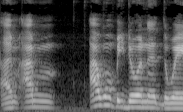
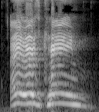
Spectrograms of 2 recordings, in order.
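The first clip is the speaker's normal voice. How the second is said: excited shout; 10 semitones higher, 9 dB louder, slower than usual. Real, not acted. Spots Kane in game.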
